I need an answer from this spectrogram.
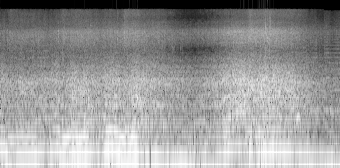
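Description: Lada Niva's four-cylinder engine revving up and down repeatedly while its front wheel spins in mud and snow, stuck in a ditch. Under the engine there is a rushing hiss from the spinning tyre throwing up mud, with a longer rise and fall of the revs in the second half.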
